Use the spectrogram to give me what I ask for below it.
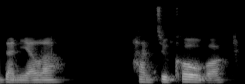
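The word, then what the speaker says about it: Daniela Hantuchová: So this is an Americanized way of saying a Slovak name. So her name pronounced in English is Daniela Hantukova. Daniela Hantuchova.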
